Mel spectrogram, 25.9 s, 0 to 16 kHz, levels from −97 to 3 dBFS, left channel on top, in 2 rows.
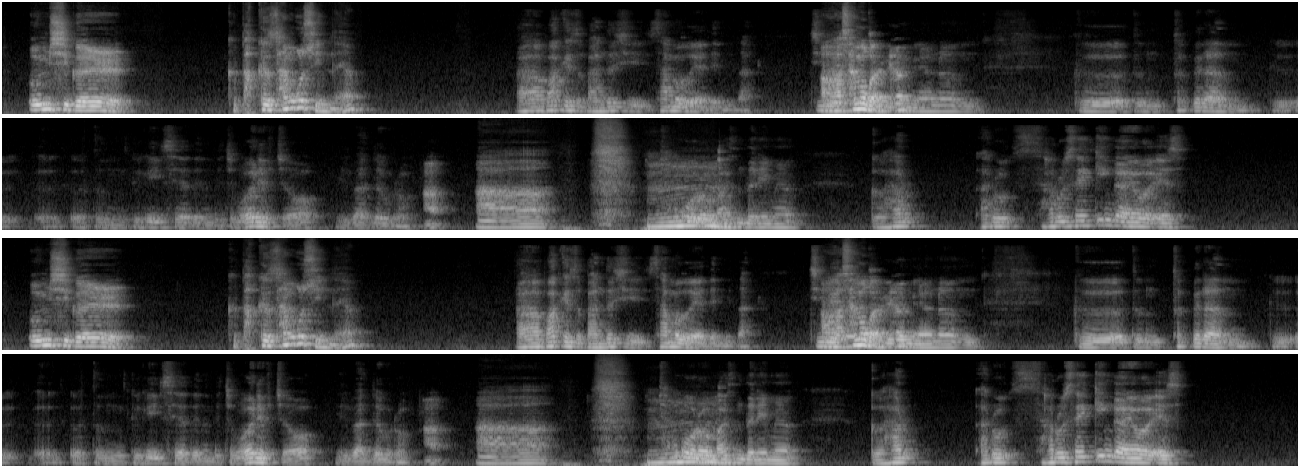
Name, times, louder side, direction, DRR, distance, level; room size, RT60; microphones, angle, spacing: voice 1, 0.3-1.2 2.4-3.5 8.2-9.0 17.2-17.3 17.7-18.4 18.9-20.2, left 2 dB, 20° left, 0.4 m, -26 dB
voice 2, 5.2-7.5 8.1-9.8 10.7-17.1 19.5-20.9 21.7-22.1 22.7-24.7, right 5 dB, 80° right, 0.4 m, -33 dB
3.1 x 2.4 x 3.0 m
head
